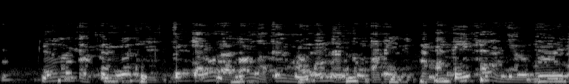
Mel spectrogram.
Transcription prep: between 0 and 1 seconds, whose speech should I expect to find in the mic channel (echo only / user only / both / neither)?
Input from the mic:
echo only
